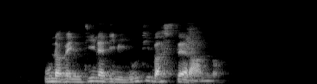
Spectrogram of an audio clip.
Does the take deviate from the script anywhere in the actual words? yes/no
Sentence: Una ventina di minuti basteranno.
no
